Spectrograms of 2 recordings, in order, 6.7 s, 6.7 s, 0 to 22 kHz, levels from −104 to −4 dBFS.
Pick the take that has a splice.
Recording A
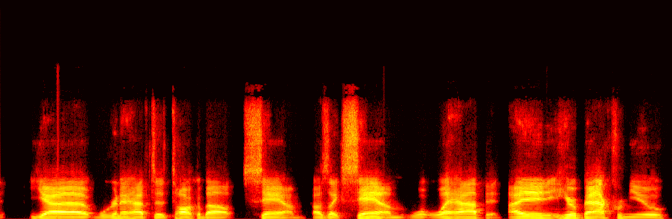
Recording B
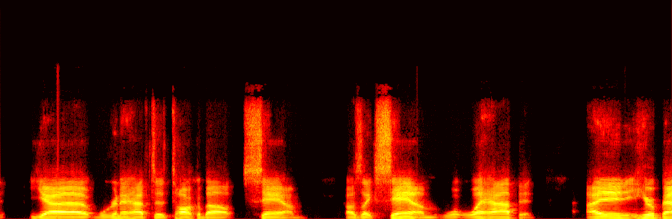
A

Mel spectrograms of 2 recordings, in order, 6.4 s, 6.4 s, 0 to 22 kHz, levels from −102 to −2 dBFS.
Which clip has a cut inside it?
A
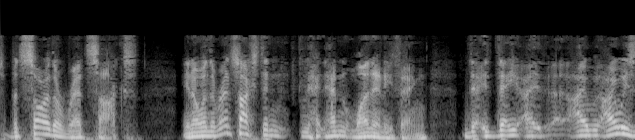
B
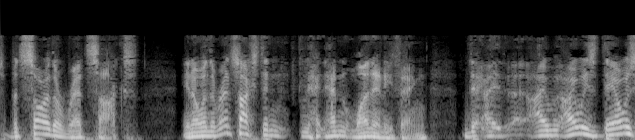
B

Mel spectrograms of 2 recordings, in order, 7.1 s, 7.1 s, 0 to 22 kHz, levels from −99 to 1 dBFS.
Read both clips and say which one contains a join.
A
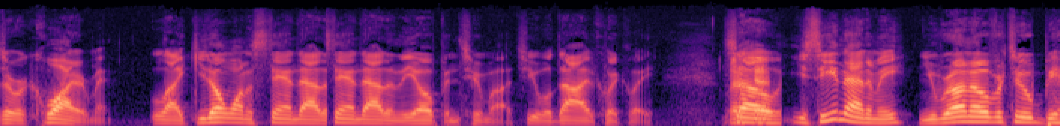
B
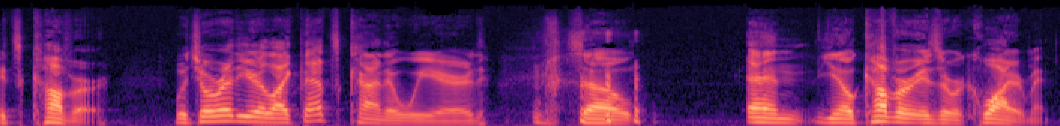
A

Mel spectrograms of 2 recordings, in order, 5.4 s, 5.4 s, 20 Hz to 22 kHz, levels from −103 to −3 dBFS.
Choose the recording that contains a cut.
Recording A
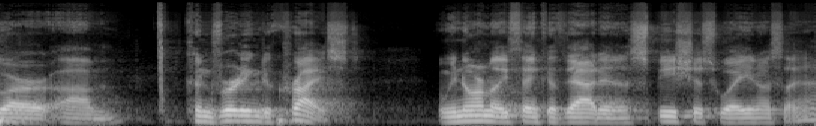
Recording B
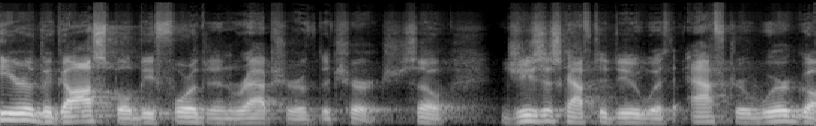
B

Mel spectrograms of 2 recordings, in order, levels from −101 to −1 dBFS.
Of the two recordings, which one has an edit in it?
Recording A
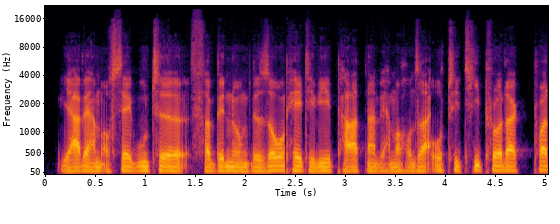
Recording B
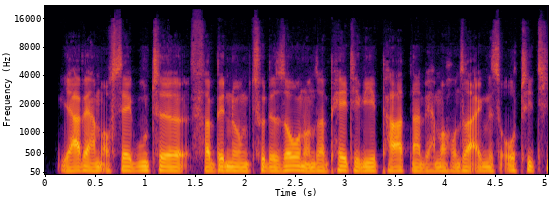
A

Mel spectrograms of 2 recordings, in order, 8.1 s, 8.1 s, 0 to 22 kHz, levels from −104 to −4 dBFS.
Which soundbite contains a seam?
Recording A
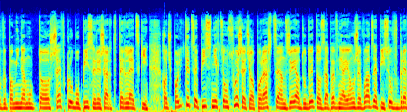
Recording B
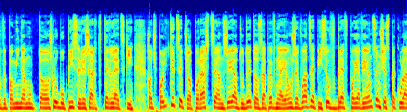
B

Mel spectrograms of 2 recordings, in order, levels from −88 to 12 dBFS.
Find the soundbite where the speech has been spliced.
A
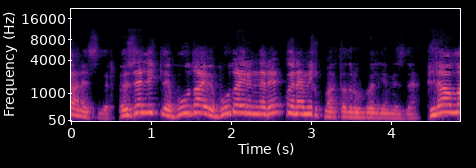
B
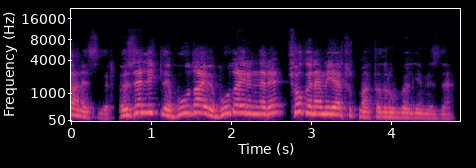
A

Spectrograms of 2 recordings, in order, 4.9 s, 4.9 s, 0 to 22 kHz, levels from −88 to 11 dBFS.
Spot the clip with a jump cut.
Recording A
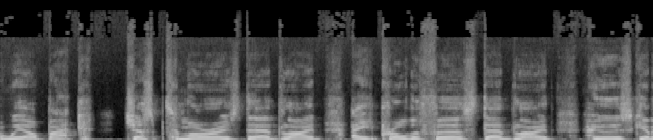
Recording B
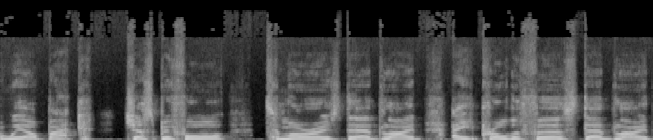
A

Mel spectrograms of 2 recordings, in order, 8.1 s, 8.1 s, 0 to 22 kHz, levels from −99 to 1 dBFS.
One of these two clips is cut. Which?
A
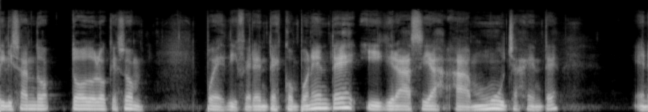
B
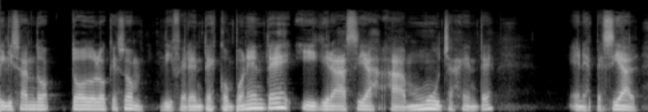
B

